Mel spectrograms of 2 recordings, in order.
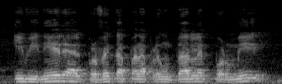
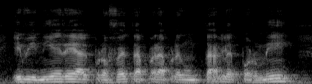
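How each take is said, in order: No difference in how they are said.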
